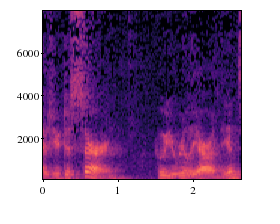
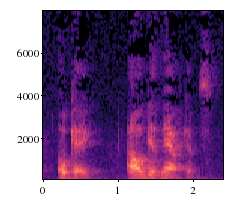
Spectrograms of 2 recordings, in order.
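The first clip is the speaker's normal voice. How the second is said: mock annoyed, angry, upset tone; 5 dB louder than usual. Speaker reenacting what they said to her, retelling an angry reply. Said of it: "with an angry tone of voice".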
